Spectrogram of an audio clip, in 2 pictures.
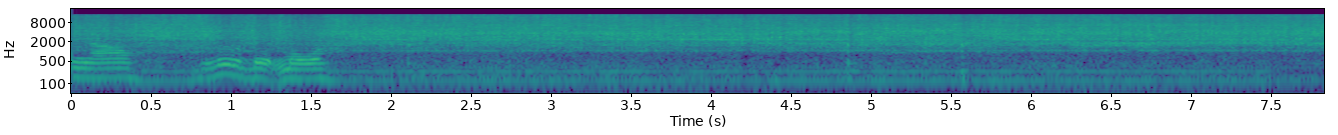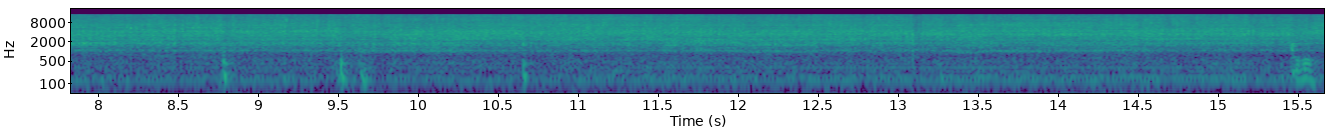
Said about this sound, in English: Just searing it a little bit, searing the flavors, as people say.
